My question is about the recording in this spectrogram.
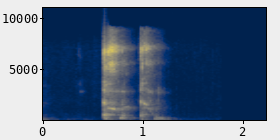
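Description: A person clearing their throat in two quick bursts about half a second in.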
